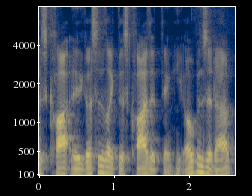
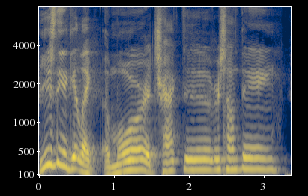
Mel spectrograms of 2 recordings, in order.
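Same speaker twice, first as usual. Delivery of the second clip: much higher and louder, slowed, hammed-up boss; mocking boss voice; 12 semitones higher, 8 dB louder than usual. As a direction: exaggerate the boss's blunt advice, mocking him.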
